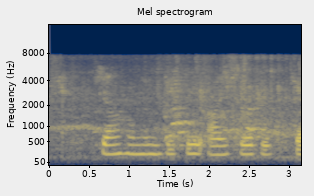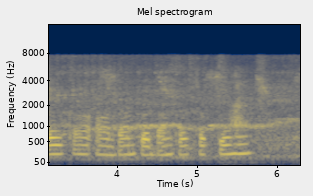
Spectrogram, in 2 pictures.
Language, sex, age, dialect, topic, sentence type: Hindi, female, 25-30, Kanauji Braj Bhasha, banking, question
